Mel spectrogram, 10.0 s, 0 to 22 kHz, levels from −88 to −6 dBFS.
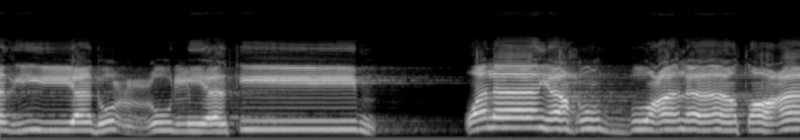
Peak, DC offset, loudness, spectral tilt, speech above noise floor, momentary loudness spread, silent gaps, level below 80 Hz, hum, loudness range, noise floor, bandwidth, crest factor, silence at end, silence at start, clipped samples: -8 dBFS; under 0.1%; -23 LUFS; -3.5 dB/octave; 41 dB; 13 LU; none; -88 dBFS; none; 4 LU; -65 dBFS; 16 kHz; 16 dB; 0 s; 0 s; under 0.1%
